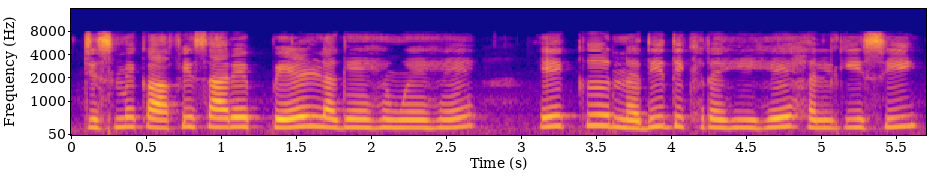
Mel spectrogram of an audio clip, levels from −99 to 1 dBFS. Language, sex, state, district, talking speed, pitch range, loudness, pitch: Hindi, female, Madhya Pradesh, Bhopal, 145 wpm, 235-265 Hz, -18 LUFS, 250 Hz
